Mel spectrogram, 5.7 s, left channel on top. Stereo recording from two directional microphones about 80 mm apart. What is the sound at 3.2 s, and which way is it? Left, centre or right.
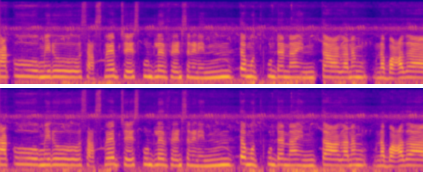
Speech, right.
